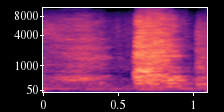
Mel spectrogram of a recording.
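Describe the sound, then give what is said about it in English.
A soft, breathy inhale builds up, then a single loud, explosive sneeze bursts out, followed by a brief trailing gasp. “Gesundheit.”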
